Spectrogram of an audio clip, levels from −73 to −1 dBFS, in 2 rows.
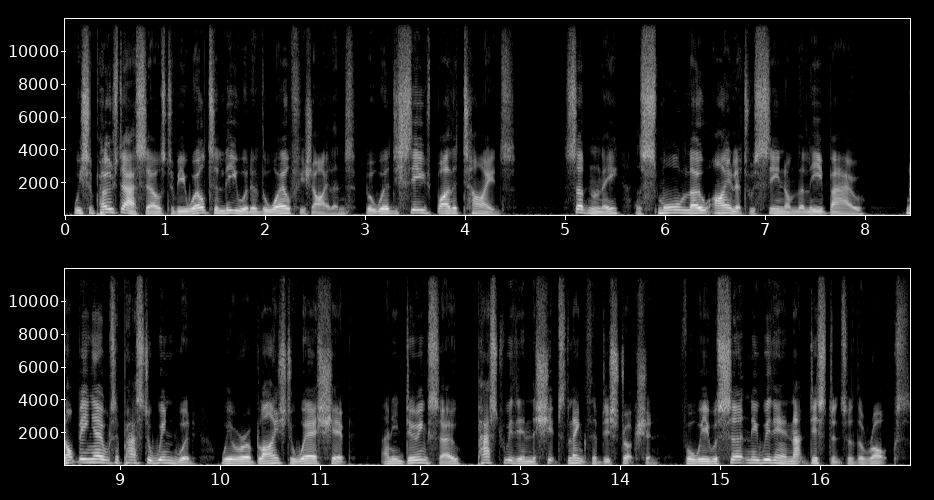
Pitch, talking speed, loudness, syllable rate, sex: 130 Hz, 220 wpm, -20 LUFS, 6.2 syllables/s, male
